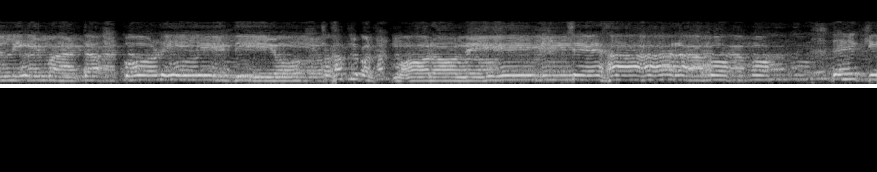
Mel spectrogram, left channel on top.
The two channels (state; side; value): silent; right; digital silence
